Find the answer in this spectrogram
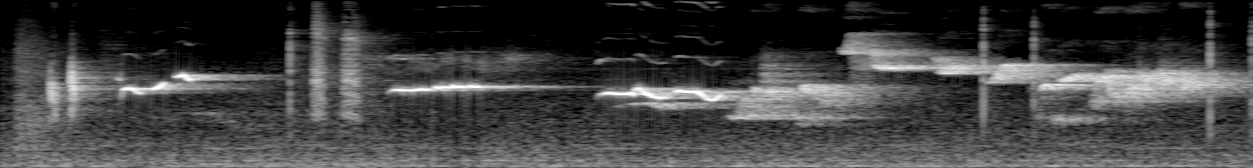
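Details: White-rumped shama song used as morning training material for birds to sing: sustained clear whistled notes, some wavering, and higher slurred phrases toward the end, over a steady low hum with faint clicks.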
